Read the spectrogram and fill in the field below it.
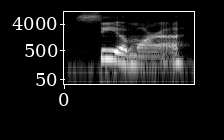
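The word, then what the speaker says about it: Xiomara: a r a and i think they pronounced it c amara like an s instead of a z but yeah very weird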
